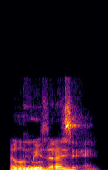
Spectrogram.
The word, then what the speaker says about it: Illumise: Illumise.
